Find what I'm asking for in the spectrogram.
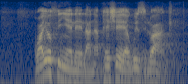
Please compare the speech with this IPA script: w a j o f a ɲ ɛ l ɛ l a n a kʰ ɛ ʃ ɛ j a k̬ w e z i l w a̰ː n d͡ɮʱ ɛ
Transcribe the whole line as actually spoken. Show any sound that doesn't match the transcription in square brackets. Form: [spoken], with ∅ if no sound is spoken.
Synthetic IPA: w a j o f [i] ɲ ɛ l ɛ l a n a [pʰ] ɛ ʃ ɛ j a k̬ w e z i l w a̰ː n d͡ɮʱ ɛ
